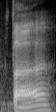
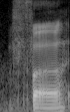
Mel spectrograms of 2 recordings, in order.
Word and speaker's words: pho: Do you like pho? I do like pho. I like pho so much I know how to pronounce it properly. I cringe pretty hard when people say pho. It's not pho, it's pho.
